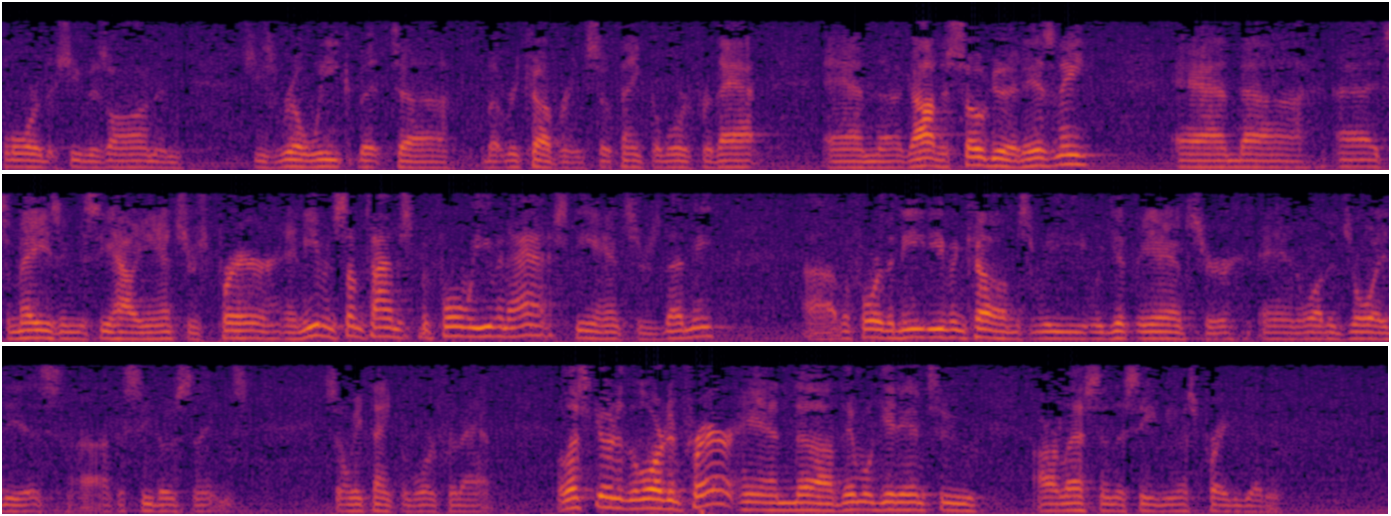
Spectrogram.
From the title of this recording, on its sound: Ketha Heights Baptist Church ~ Live Broadcast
